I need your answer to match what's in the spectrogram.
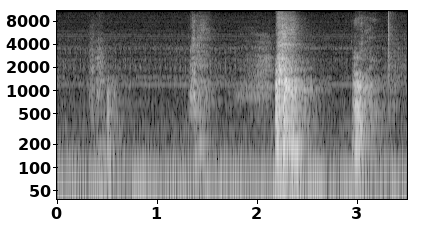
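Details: Several short, harsh throaty bursts from a dog, the loudest near the middle; dog coughing.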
